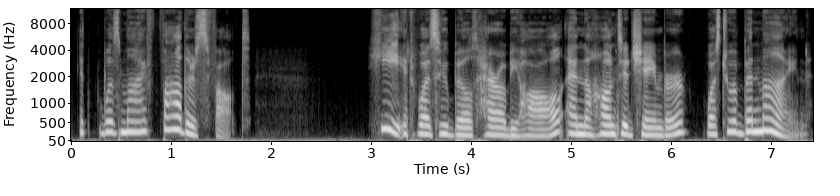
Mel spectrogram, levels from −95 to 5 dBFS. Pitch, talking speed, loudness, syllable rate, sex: 220 Hz, 170 wpm, -16 LUFS, 4.5 syllables/s, female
